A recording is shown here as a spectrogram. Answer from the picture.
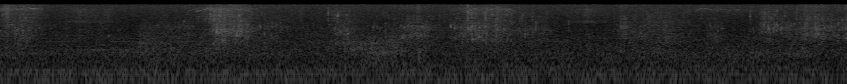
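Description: Waterside ambience: a steady low rumble of wind on the microphone, with small waves lapping softly at the shore a few times.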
